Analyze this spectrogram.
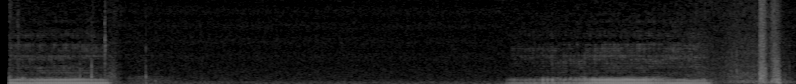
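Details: Two long, rumbling snores several seconds apart with quiet breathing between, about eight to ten breaths a minute; ordinary snoring.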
